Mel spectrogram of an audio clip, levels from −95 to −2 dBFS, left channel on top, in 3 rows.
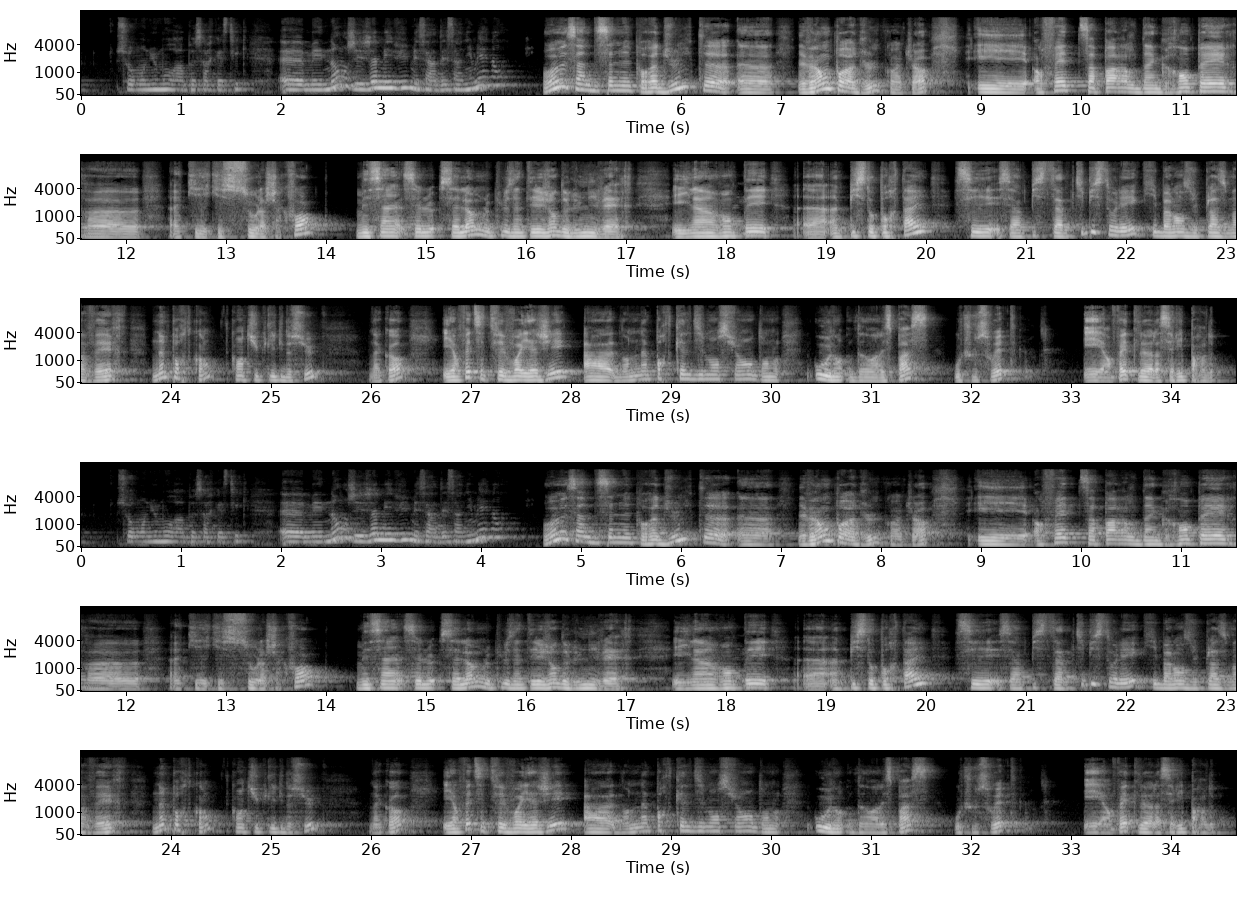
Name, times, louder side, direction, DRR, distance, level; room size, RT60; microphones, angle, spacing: voice 1, 0.4-4.3 14.8-15.0 18.1-18.3 32.3-32.4 33.3-33.5, left 2 dB, 80° left, 1.5 m, -37 dB
voice 2, 4.6-13.9 14.3-20.0 20.3-25.4 26.0-31.6 31.8-32.4 33.1-34.4, left 4 dB, 60° left, 0.4 m, -28 dB
16.0 x 6.9 x 3.0 m
head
